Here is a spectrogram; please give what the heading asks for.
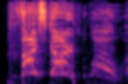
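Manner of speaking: loud, high, stunned question; can't believe what he heard; shocked disbelief. Real, not acted. Shocked at the five-star answer.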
